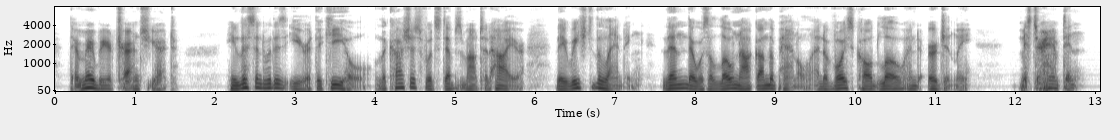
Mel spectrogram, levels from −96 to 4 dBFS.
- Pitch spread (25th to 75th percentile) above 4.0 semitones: Yes, average, 4.4 semitones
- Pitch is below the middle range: Yes, low, 105 Hz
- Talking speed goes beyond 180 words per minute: Yes, average, 190 wpm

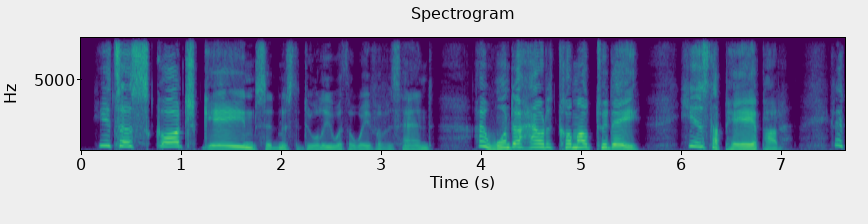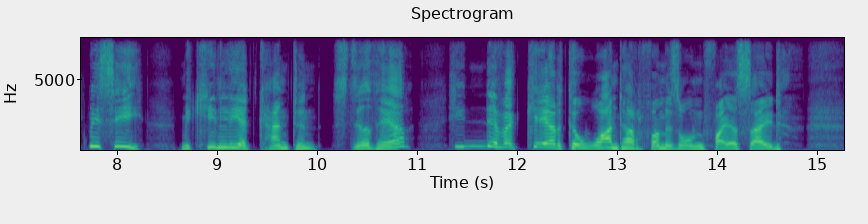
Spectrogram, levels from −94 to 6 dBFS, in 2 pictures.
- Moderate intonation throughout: No, wide, 8.3 semitones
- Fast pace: No, average, 165 wpm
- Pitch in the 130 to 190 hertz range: No, high, 205 Hz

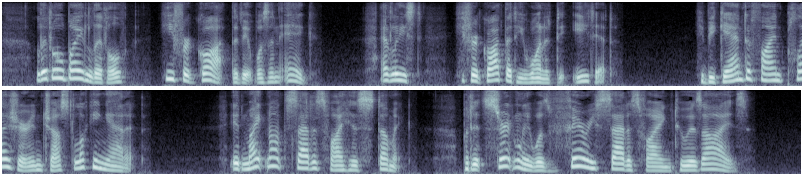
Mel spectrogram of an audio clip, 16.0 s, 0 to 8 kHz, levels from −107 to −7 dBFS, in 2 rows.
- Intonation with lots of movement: Yes, wide, 6.4 semitones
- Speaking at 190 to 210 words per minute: No, average, 170 wpm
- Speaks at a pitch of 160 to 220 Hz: Yes, high, 190 Hz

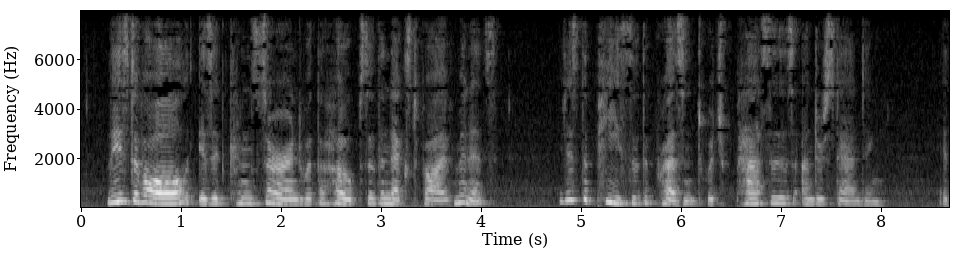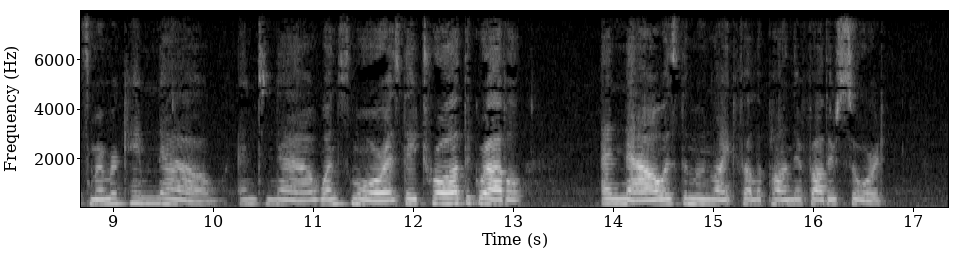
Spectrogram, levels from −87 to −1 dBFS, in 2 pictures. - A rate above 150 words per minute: Yes, average, 160 wpm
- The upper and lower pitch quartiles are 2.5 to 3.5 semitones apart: Yes, average, 3.2 semitones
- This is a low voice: No, high, 195 Hz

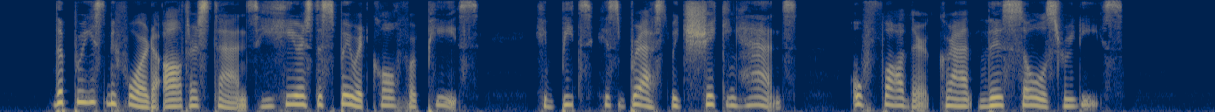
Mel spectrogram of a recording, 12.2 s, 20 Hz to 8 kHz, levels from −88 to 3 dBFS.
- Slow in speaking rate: Yes, slow, 130 wpm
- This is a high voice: Yes, high, 200 Hz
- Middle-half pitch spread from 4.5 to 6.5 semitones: No, average, 3.7 semitones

